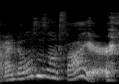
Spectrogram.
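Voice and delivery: laughing through the words; giggling as she talks. Real, not acted. Laughing about burning nose.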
